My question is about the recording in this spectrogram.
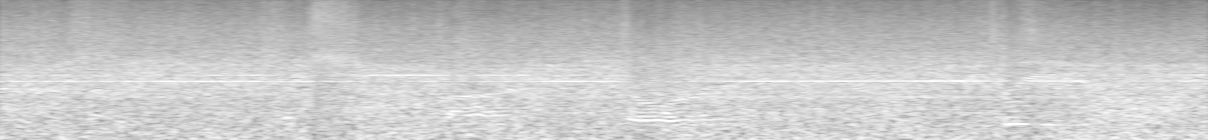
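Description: Helicopter turbine and rotor noise heard at the open cabin door: a loud, steady rush with a thin high whine held throughout.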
